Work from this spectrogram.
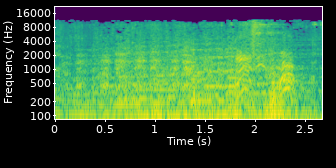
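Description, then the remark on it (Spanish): A dog barks and yips excitedly in a quick series of loud calls as it runs toward a fleeing woman near a white two-storey wooden house, with panting-like noise and a steady rumbling background throughout. “Huye del perro que corre hacia ella.”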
